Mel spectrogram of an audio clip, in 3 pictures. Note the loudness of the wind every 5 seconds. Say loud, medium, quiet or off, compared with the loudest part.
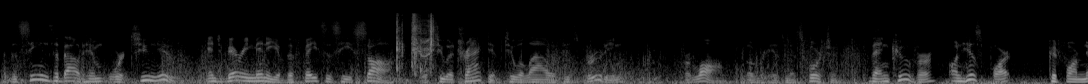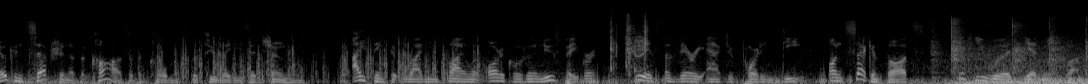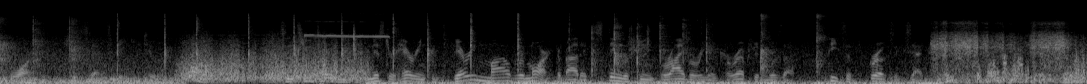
quiet, quiet, quiet, quiet, loud, medium, loud.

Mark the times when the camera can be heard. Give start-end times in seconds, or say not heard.
4.0-4.4, 16.9-17.4, 27.9-28.3.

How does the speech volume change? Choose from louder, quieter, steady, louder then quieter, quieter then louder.
steady.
